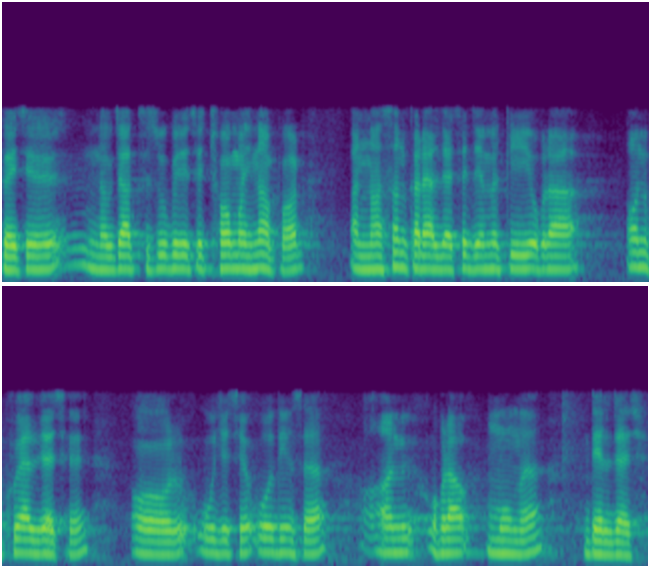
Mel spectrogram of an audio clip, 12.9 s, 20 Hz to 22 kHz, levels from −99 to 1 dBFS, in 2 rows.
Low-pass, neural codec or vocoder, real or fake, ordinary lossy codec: 5.4 kHz; autoencoder, 48 kHz, 32 numbers a frame, DAC-VAE, trained on Japanese speech; fake; none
